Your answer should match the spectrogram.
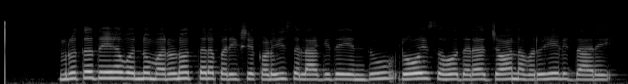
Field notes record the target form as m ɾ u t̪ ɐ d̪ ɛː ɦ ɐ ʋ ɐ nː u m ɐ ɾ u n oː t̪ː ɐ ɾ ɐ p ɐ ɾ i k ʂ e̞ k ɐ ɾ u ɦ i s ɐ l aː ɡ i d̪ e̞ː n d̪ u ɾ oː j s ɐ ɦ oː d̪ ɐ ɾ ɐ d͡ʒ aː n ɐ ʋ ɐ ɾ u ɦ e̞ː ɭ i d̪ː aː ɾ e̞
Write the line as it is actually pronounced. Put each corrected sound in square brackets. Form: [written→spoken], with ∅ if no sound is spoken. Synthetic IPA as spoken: m ɾ u t̪ ɐ d̪ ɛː ɦ ɐ ʋ ɐ nː u m ɐ ɾ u [n→ɳ] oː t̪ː ɐ ɾ ɐ p ɐ ɾ [i→iː] k ʂ e̞ k ɐ [ɾ→ɭ] u ɦ i s ɐ l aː ɡ i d̪ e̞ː n d̪ u ɾ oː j s ɐ ɦ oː d̪ ɐ ɾ ɐ d͡ʒ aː n ɐ ʋ ɐ ɾ u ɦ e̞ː ɭ i d̪ː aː ɾ e̞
